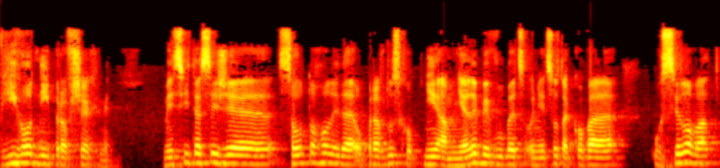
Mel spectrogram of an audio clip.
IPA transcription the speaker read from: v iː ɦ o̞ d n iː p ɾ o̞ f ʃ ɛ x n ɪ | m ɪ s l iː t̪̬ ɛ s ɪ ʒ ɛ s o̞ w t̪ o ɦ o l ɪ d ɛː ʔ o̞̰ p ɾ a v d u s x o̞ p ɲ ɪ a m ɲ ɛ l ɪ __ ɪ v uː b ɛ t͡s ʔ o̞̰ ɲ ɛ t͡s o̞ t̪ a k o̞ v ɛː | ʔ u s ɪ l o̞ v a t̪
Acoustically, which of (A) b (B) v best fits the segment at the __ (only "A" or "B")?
A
